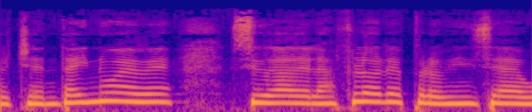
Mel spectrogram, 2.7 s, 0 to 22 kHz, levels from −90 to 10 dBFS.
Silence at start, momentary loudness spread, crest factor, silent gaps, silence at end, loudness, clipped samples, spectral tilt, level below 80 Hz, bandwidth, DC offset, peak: 0 s; 4 LU; 14 dB; none; 0 s; -17 LUFS; under 0.1%; -5.5 dB/octave; -42 dBFS; 15.5 kHz; under 0.1%; -4 dBFS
